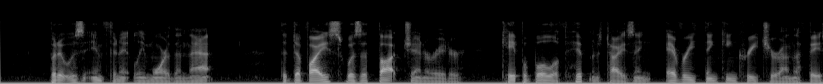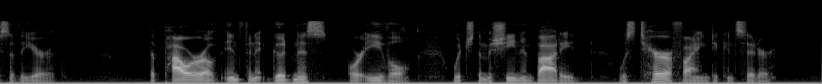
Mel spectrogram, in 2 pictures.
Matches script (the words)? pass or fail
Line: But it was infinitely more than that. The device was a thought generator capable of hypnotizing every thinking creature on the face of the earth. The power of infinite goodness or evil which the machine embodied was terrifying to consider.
pass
